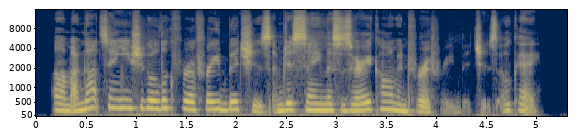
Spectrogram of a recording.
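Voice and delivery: plain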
